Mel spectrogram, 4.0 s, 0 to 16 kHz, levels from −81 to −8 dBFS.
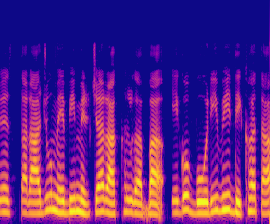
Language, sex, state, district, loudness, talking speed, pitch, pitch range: Bhojpuri, female, Uttar Pradesh, Ghazipur, -14 LUFS, 175 wpm, 190 Hz, 180-210 Hz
